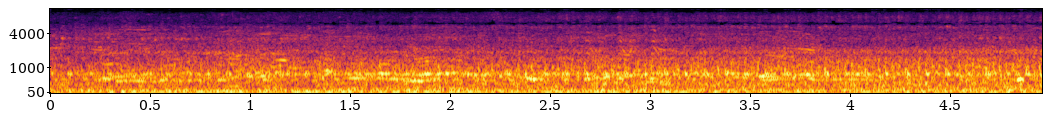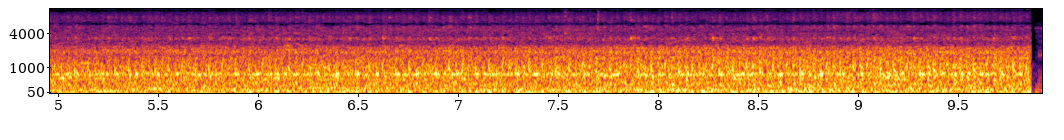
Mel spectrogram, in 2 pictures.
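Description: A bus engine idles in a constant low, throbbing rumble that runs unbroken and fairly close, with people talking over it.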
